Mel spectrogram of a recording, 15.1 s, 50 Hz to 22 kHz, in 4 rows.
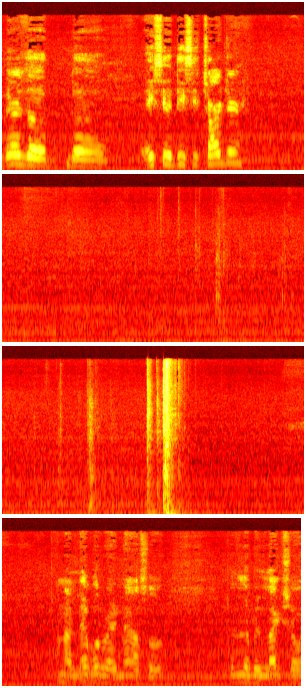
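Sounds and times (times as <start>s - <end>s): steady low hum: 0.0s - 15.0s
cabinet door shutting: 9.4s - 10.0s.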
